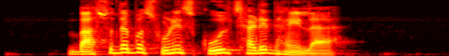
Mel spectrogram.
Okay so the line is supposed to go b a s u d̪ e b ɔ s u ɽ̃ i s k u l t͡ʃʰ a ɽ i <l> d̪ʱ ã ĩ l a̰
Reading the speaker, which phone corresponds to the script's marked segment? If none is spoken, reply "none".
none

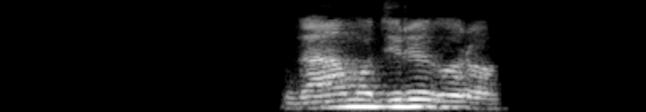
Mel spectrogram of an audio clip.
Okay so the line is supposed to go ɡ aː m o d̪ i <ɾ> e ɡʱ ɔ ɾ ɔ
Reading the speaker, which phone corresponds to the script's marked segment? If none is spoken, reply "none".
ɾ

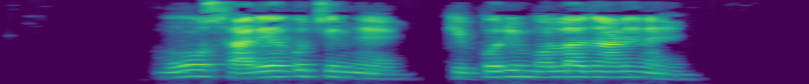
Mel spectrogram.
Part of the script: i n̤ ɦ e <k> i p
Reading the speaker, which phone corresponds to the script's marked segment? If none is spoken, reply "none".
k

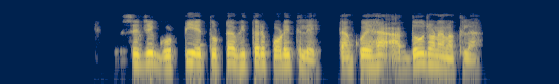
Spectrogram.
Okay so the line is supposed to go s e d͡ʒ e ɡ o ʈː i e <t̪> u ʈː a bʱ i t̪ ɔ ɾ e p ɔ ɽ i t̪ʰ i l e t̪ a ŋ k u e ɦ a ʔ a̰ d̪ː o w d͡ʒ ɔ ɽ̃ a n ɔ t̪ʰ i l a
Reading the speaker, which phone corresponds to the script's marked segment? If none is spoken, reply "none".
t̪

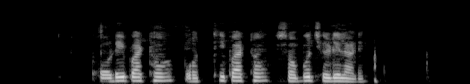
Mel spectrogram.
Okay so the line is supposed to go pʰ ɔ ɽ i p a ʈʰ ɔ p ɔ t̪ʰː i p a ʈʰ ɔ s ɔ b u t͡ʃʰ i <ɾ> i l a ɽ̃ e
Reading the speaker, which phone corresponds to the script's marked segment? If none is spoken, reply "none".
ɽ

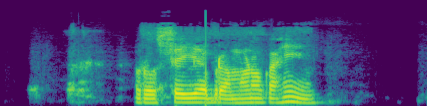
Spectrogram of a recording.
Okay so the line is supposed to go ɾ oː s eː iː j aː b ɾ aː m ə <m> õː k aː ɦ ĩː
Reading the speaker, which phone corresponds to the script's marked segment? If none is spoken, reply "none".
ɳ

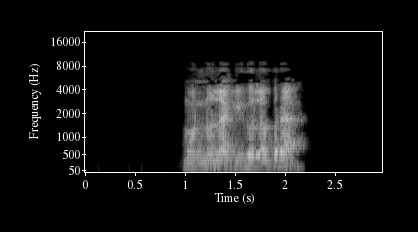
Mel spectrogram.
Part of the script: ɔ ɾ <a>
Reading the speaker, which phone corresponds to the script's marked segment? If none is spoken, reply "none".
a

